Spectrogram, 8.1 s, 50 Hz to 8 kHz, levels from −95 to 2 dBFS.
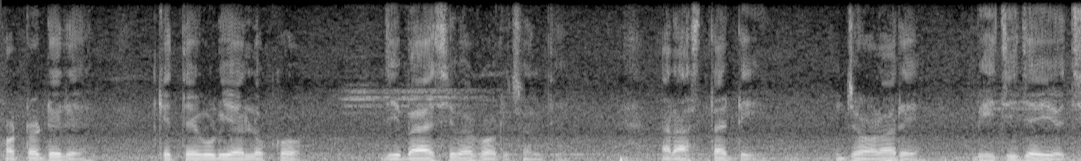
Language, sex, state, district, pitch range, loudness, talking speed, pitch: Odia, male, Odisha, Khordha, 95-105 Hz, -17 LUFS, 95 wpm, 100 Hz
